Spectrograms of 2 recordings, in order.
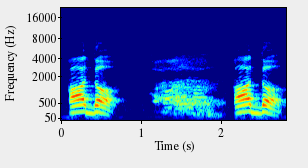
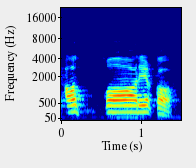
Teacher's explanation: او د طا ادا وکړئ: الطارق. بیا فرق په صفاتو دی، طا غټه ده، دال کې جهر دی، او تی کې همس دی او باریک هم ده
